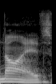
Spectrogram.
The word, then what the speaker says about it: knives: had knife before and knives which has a silent K that you do not pronounce so knife and knives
